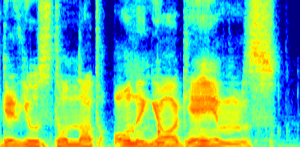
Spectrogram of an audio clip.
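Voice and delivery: put-on French accent. Speaker gives a line as Ubisoft: French accent. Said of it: "My French accent is usually a lot better than this".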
